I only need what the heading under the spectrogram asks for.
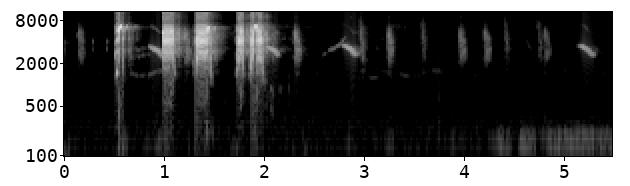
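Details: Black francolin giving a burst of loud, harsh, grating notes in quick succession over about one and a half seconds, followed by a few faint clicks and soft, thin whistled slurs in an otherwise quiet setting.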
